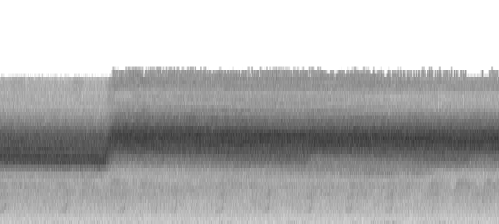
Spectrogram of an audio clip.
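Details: A cicada chorus in the pine forest of Ssanggyesa temple, Jirisan National Park, rises in pitch after two seconds and holds as a steady high buzz. Faint short chirps repeat roughly every second.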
